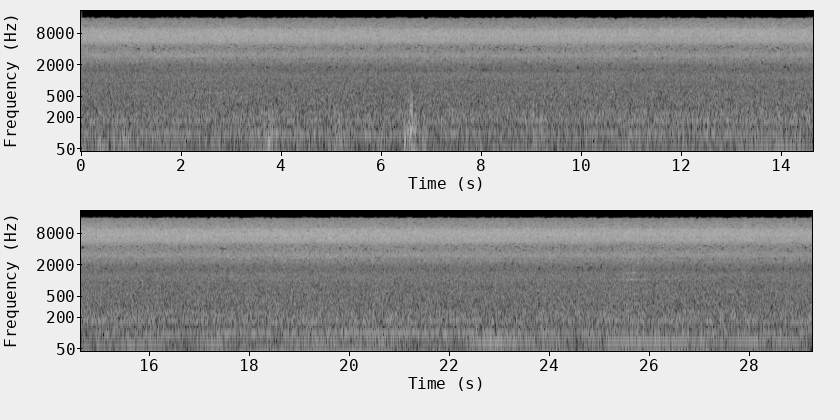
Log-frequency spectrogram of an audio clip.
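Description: Heavy tropical downpour falling on a lawn and trees, a steady even hiss that holds at the same strength throughout.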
